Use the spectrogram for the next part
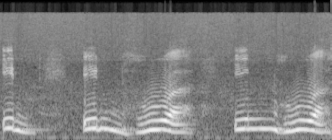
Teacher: pendek saja pendek tidak didengungkan, tidak dipanjangkan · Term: nun sukunnya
